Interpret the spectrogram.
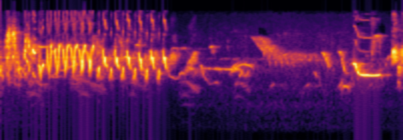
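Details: Rapid, evenly pulsed high trill from a house wren, then a softer sweep and a couple of bright whistled notes; the bubbly nesting-season song.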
